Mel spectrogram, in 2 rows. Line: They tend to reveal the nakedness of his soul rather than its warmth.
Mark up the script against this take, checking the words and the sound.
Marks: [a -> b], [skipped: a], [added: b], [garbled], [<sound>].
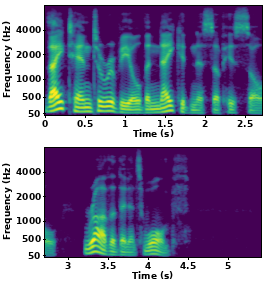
They tend to reveal the nakedness of his soul rather than its warmth.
